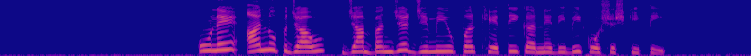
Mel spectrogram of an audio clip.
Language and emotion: Dogri, neutral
